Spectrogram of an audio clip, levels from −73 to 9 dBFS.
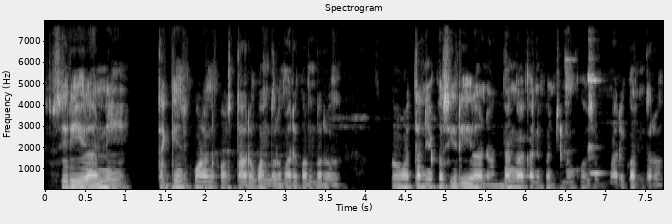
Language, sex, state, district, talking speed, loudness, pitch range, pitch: Telugu, male, Andhra Pradesh, Srikakulam, 110 wpm, -17 LUFS, 125-135 Hz, 130 Hz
